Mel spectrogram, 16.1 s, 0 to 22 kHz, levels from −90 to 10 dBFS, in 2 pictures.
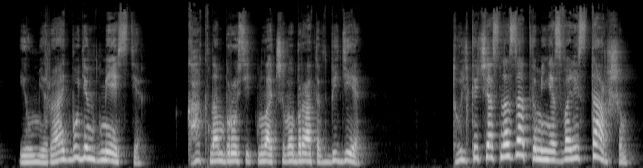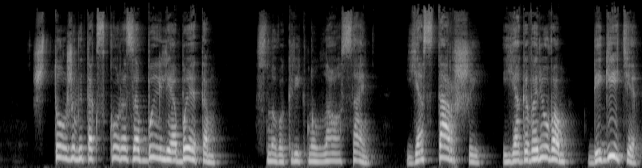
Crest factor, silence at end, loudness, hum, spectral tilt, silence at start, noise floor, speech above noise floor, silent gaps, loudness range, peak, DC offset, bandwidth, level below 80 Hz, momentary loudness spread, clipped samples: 16 dB; 0.05 s; -17 LUFS; none; -6 dB/octave; 0.25 s; -75 dBFS; 59 dB; none; 4 LU; 0 dBFS; under 0.1%; 18.5 kHz; -64 dBFS; 13 LU; under 0.1%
